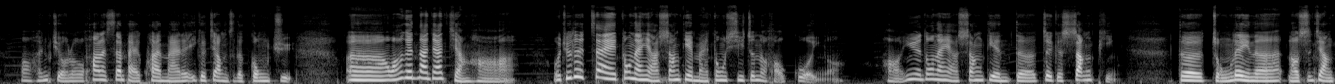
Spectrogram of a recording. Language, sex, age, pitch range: Chinese, male, 50-69, 160-215 Hz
